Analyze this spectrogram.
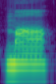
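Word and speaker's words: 妈: Now they don't necessarily understand this is pronounced ma.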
